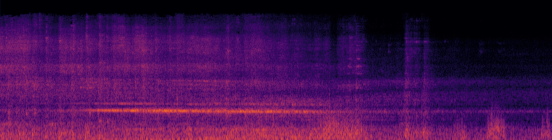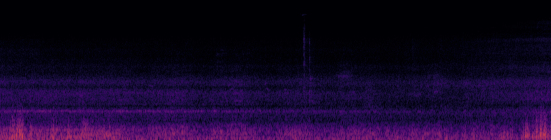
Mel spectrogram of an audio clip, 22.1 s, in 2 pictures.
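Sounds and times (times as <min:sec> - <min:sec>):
train wheels rumbling over rails: 0:00.0 - 0:22.0
steady high tone: 0:01.0 - 0:10.4.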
